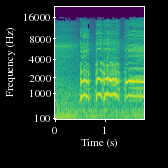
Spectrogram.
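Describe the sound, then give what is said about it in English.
A rooster crows once in Overtown, where roosters run around on the sidewalks: a loud, strained cock-a-doodle-doo broken into several rising and held notes, over a faint background hum with no voices. “Yes, that was a rooster.”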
